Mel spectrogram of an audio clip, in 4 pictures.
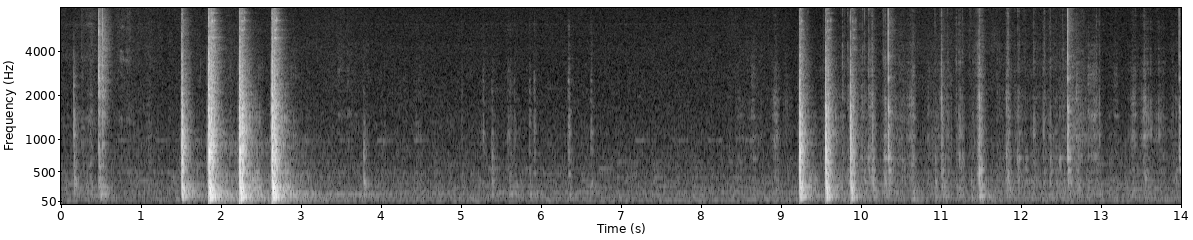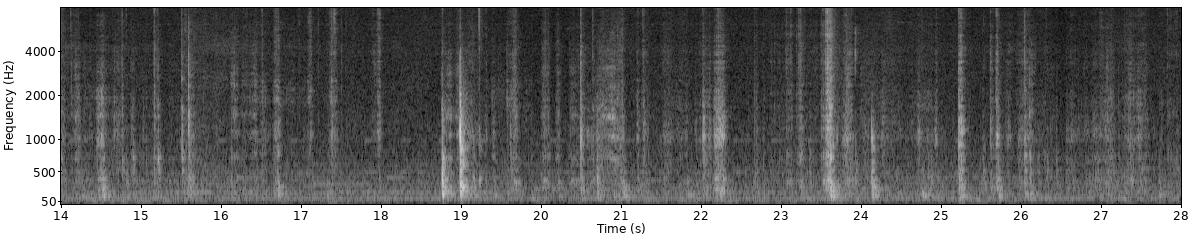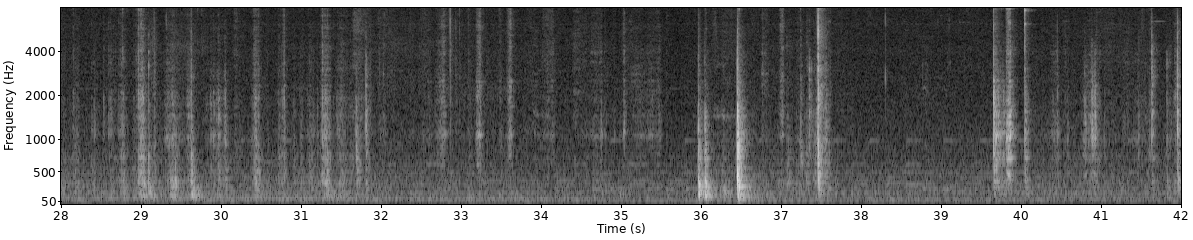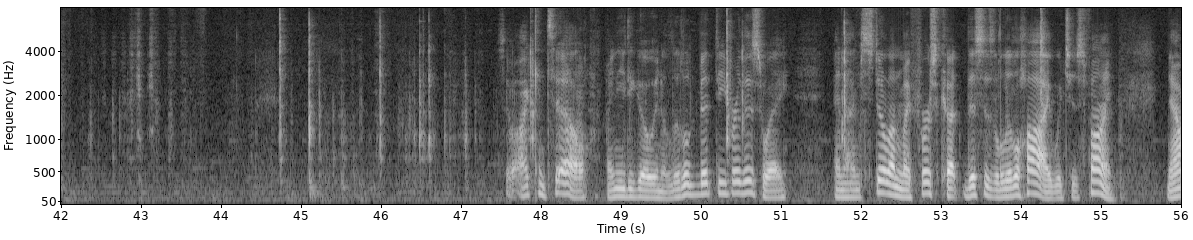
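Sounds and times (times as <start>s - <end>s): knocks on wood: 1.5s - 3.0s, 9.2s - 10.1s.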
